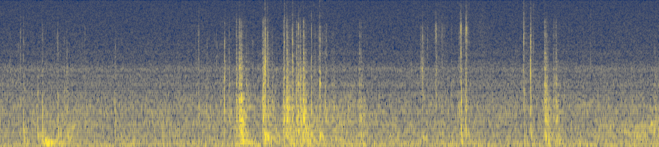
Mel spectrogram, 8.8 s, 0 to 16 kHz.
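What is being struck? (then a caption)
Aluminium laptop keyboard with plastic keys. Fingertips with short green nails tap sparsely on the low-profile plastic keys of a 13-inch aluminum MacBook Pro keyboard. Around fourteen short, soft clicks come at an uneven pace, some in quick pairs, each dying away almost instantly with a faint bright edge. A low, steady hiss sits underneath.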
